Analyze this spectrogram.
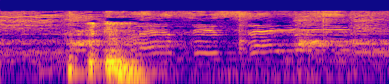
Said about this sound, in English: Still clearing my throat.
